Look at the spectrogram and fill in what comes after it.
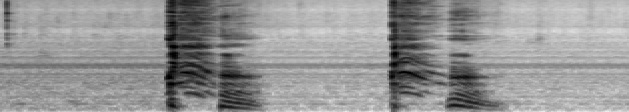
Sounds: Cough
